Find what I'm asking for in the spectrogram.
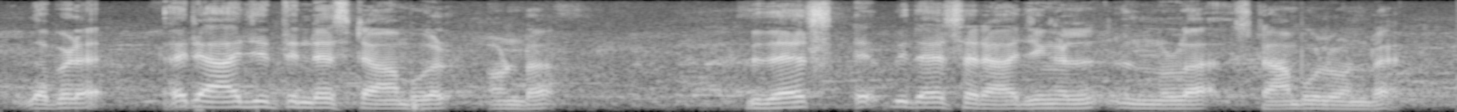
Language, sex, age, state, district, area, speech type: Malayalam, male, 45-60, Kerala, Kottayam, rural, spontaneous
